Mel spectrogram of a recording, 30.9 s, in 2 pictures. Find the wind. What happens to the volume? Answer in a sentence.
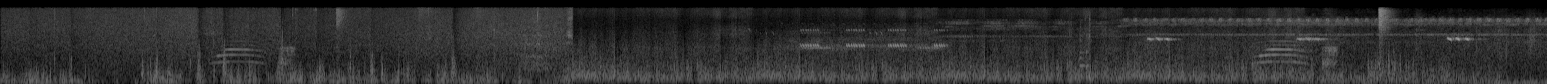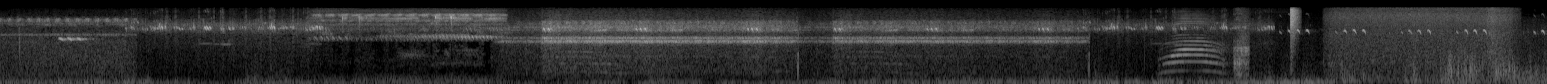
The loudness of the wind goes down, then up.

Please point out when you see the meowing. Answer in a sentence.
You can hear the meowing from 2.0 to 3.5 s, from 12.5 to 13.9 s and from 27.1 to 28.5 s.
